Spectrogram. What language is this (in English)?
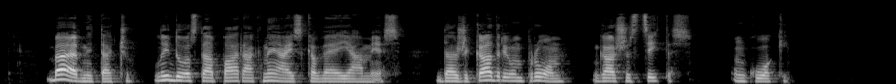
Latvian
